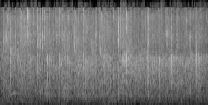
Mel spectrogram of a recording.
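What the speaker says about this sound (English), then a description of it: "this deserves an applause or something like that." Audience applause at a security conference talk, steady dense clapping from a large crowd filling the room without a break, with no voice over it.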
